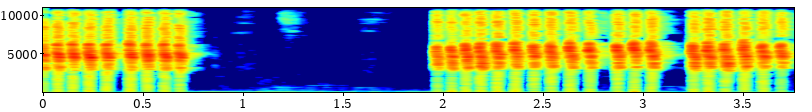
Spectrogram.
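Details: Cucak cungkok 'tembakan' masteran: a fast, buzzy rattle, then a second-long silence, then two more dense bursts of sharp repeated clicks.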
